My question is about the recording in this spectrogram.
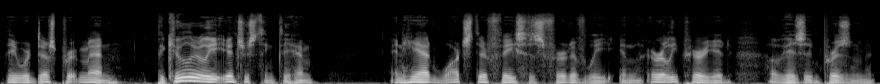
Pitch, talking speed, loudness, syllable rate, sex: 95 Hz, 150 wpm, -20 LUFS, 5.9 syllables/s, male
